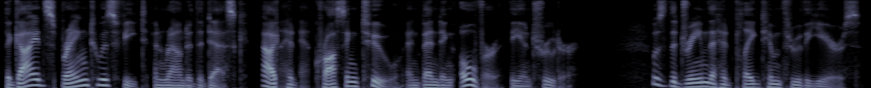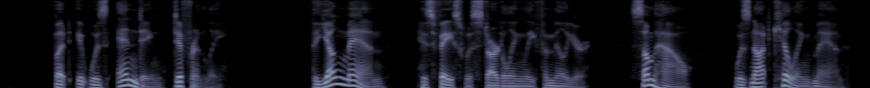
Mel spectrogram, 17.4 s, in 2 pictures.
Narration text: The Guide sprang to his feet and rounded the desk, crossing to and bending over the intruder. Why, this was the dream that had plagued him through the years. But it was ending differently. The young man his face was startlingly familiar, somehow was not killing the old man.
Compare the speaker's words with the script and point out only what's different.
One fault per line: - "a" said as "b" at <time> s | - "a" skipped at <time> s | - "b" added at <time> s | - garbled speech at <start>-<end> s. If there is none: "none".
- garbled speech at 2.6-3.1 s
- "Why this" skipped at 5.8 s
- "the old" skipped at 16.8 s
